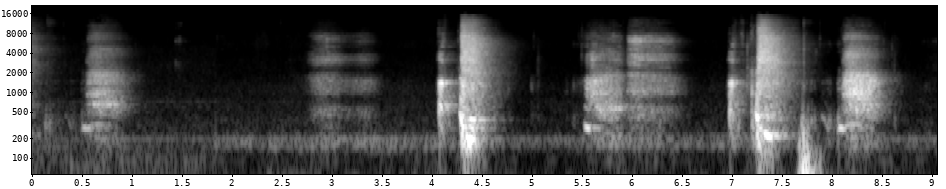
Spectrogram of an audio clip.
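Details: Several sharp sneezes from an adult with softer breathy build-ups between them, over a faint steady hum; deliberate sneezing onto a CD to see how dirty it gets.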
